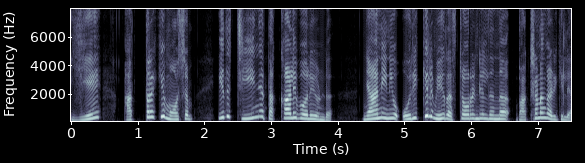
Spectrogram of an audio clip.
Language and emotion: Malayalam, disgusted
